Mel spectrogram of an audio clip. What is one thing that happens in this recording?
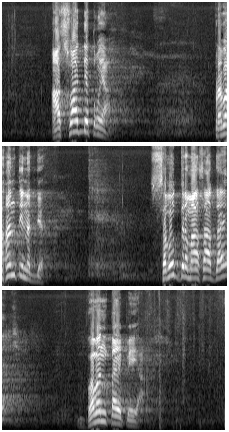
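An elderly man speaks slowly and deliberately into a microphone in a large echoing hall.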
